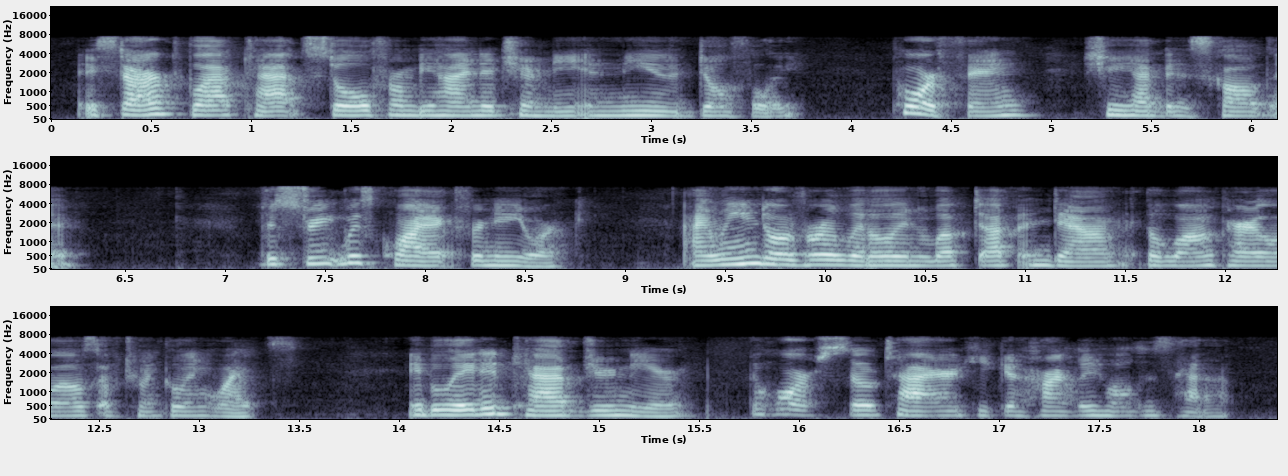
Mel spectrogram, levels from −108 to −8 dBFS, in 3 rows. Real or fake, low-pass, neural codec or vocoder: fake; 7.2 kHz; codec, 44.1 kHz, 3.4 kbps, Pupu-Codec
